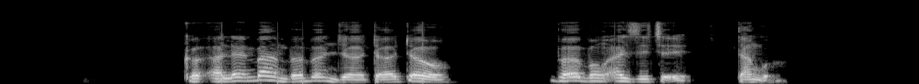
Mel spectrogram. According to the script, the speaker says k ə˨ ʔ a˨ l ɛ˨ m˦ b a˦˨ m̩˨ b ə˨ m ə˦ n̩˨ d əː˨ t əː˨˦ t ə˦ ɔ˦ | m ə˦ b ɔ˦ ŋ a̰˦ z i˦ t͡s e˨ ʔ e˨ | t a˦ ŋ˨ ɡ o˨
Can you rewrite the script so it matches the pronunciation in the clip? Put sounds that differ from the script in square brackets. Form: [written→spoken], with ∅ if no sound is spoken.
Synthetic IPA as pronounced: k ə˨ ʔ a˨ l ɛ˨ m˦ b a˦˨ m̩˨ b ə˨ [m→b] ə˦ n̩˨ [d→d͡ʒ] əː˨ t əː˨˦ t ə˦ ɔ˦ | [m→b] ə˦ b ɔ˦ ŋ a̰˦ z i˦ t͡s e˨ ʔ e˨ | t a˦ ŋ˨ ɡ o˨

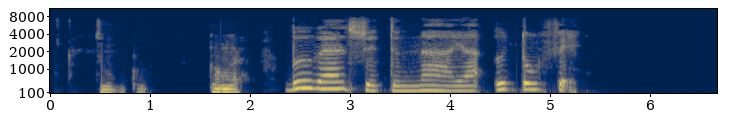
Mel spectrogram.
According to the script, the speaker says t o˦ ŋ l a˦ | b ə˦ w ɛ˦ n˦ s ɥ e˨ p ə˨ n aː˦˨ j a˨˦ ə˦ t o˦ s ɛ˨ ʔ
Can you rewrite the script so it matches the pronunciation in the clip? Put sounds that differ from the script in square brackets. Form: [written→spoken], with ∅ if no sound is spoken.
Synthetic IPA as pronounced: t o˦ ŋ l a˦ | b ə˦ [w→ɣ] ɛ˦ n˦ s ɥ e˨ [p→t] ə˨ n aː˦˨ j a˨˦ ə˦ t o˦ [s→f] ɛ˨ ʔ

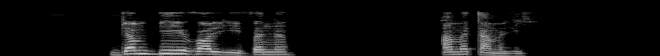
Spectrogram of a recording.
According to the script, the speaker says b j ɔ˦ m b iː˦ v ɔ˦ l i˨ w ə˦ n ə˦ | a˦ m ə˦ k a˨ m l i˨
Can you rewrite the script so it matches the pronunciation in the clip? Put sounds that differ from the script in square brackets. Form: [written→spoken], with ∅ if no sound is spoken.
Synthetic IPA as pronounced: b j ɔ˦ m b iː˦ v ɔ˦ l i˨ [w→v] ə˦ n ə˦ | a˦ m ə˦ k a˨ m l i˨

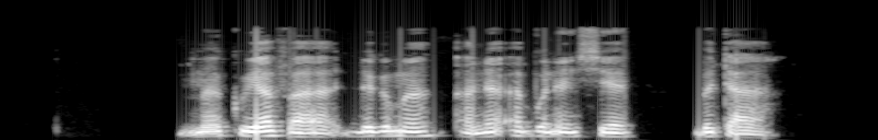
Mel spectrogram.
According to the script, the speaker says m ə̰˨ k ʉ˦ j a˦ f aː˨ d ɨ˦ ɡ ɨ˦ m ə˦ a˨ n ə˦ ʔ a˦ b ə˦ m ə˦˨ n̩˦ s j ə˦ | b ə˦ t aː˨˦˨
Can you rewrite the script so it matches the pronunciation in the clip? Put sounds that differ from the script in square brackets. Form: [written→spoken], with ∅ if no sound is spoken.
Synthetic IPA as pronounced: m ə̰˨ k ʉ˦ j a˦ f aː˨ d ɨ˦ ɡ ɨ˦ m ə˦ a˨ n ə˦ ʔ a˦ b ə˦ [m→n] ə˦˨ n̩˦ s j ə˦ | b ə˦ t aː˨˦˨

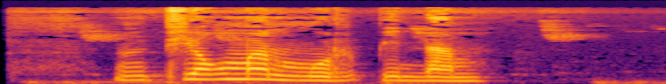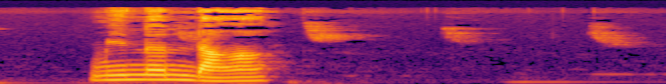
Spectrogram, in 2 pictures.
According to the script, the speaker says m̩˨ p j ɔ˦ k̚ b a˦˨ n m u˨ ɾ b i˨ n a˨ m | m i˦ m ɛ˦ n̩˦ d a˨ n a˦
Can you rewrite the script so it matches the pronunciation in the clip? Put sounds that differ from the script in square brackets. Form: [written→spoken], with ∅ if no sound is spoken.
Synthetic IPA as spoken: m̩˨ p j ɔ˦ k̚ [b→m] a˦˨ n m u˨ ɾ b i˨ n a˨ m | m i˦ [m→n] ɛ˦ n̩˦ d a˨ [n→ŋ] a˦

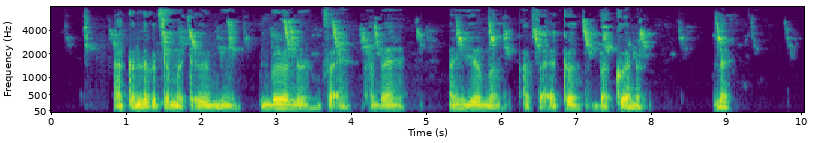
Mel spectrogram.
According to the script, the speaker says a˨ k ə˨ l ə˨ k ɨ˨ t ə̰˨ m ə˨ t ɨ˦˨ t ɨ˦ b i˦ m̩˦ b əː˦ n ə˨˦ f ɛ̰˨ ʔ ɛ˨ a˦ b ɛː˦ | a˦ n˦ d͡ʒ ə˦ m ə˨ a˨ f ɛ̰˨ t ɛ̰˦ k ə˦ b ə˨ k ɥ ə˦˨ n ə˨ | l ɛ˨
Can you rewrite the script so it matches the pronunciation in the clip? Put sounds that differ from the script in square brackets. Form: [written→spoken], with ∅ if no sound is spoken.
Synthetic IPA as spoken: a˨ k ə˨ l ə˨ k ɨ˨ t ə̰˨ m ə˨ t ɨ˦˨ [t→ʔ] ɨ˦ [b→m] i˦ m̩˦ b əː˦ n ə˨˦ f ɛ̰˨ ʔ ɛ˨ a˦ b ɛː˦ | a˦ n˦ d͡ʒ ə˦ m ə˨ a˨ f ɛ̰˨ [t→ʔ] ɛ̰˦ k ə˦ b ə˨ k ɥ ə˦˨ n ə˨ | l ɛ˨

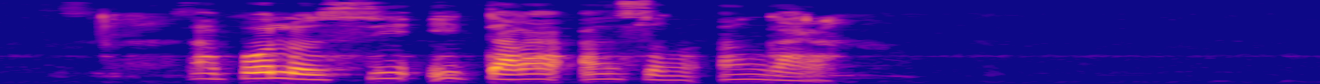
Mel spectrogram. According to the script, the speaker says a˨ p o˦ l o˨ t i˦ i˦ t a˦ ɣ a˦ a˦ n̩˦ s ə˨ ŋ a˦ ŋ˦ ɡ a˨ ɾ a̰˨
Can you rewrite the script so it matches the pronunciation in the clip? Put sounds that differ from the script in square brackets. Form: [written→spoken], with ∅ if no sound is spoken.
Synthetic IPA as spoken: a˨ p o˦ l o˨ [t→s] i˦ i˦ t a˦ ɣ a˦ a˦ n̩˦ s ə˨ ŋ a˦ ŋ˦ ɡ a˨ ɾ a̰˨

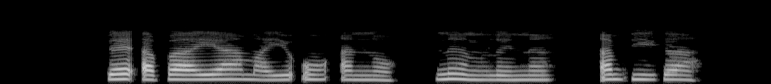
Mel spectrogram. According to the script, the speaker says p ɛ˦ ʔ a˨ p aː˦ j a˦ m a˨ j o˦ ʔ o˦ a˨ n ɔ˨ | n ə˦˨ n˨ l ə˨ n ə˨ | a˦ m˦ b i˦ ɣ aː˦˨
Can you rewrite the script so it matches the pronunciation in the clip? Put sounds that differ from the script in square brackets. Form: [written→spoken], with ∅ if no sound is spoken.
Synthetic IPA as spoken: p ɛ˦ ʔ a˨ p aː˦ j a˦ m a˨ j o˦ ʔ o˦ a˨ n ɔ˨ | n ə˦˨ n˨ l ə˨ n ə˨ | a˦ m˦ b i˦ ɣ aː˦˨

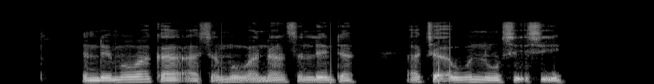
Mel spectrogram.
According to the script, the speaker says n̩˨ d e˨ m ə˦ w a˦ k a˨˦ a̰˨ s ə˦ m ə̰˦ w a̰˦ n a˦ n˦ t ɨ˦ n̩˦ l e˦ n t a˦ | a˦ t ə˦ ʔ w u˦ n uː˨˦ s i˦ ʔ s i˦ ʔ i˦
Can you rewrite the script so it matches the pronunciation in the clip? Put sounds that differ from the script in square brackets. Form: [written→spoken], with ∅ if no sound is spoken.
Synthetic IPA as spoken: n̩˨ d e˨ m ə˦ w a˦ k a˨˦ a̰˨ s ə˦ m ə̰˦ w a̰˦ n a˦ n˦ [t→s] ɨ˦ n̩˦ l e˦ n t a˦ | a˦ [t→t͡ʃ] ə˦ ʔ w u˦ n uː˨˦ s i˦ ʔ s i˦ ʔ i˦

